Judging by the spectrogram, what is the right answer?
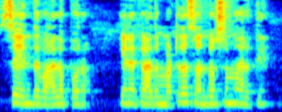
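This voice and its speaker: An actor playing a devoted husband who gently and insistently coaxes his wife, repeating himself as he pleads. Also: fairly high pitch, little pitch movement, very fast, lightly acted. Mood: tender. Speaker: husband in a drama series. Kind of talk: emotional drama acting.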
